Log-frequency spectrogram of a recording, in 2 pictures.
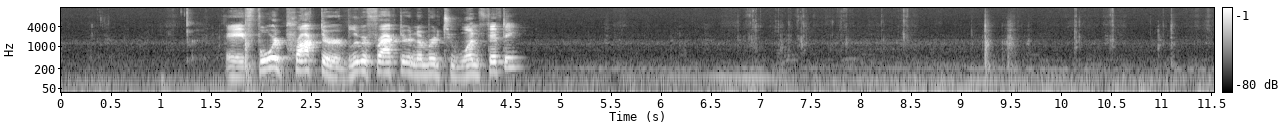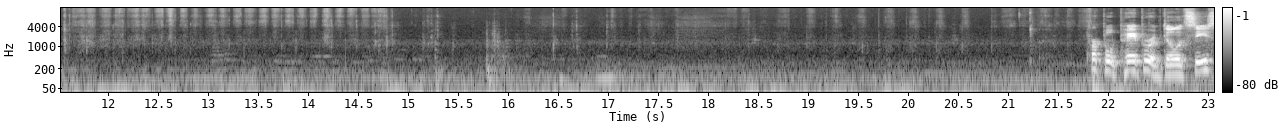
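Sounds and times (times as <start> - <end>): trading cards rubbing and flicking: 6.7 - 8.6, 11.4 - 15.4, 16.1 - 22.4.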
